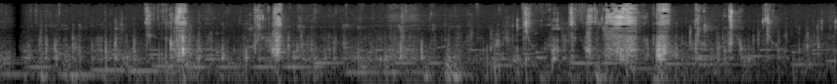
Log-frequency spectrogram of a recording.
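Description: Close-up chewing and biting of braised pork and rice eaten by hand: wet mouth noises with separate louder bites, the longest and loudest about nine to ten seconds in. Soft background music runs underneath.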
